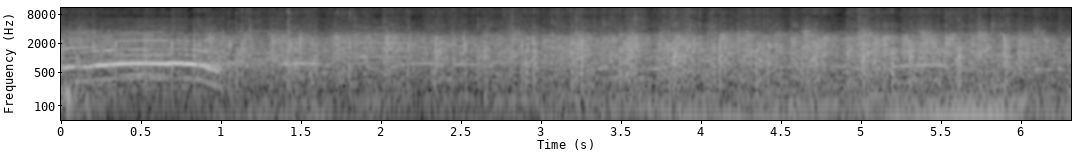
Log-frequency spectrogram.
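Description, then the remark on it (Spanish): An audience applauds steadily, a dense wash of clapping that holds at an even level throughout, with a brief shout or voice rising over it at the start and again near the end. “¡Aplauda, hermano!”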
